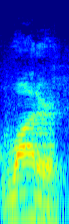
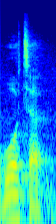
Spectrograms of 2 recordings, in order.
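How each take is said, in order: First: It is said in an American accent. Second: It is said in a British accent. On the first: The listener understood it. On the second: The listener did not understand it.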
